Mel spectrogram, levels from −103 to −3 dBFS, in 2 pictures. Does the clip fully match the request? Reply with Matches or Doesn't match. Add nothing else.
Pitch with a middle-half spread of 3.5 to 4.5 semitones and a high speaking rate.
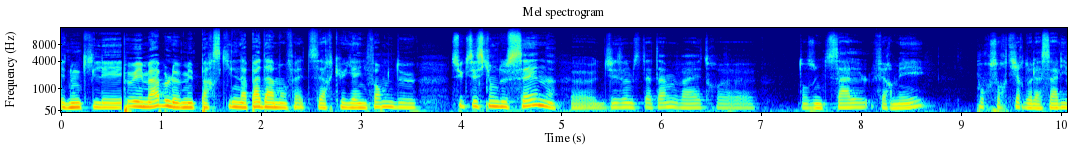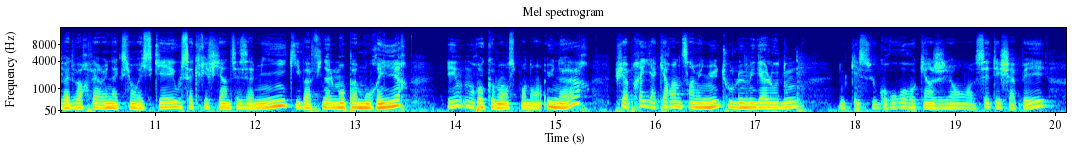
Doesn't match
